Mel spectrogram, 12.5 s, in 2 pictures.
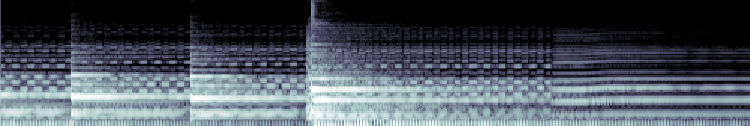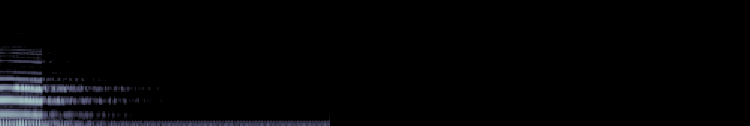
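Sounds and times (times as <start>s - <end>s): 
solo with accompaniment: 0.0s - 7.0s.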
